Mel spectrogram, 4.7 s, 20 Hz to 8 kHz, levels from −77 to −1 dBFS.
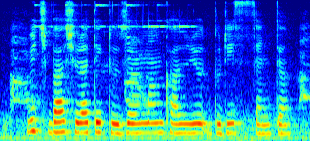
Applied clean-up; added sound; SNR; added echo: none; Fowl + Bell; 20 dB; none.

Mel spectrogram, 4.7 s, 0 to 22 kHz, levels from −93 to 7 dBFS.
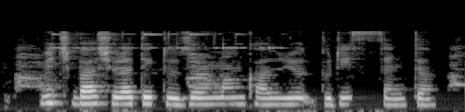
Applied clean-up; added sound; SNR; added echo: classical method spectral subtraction.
